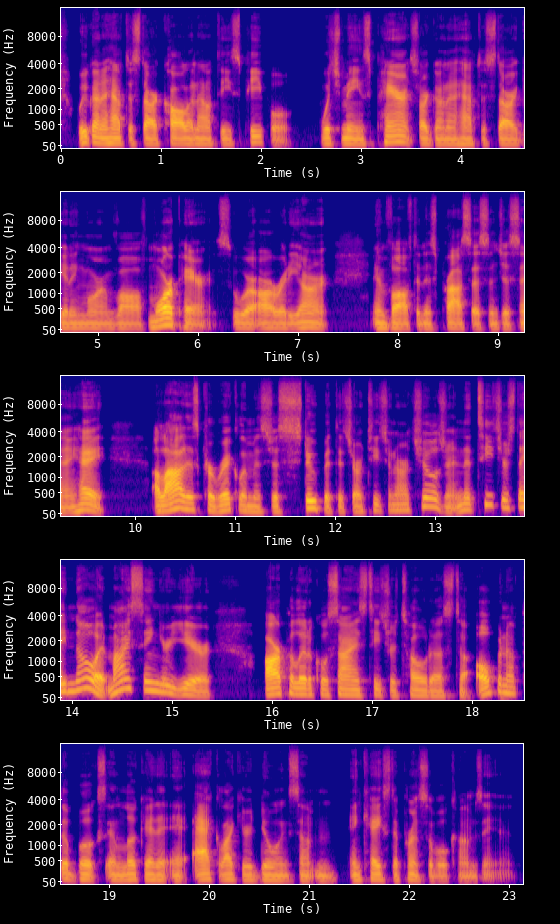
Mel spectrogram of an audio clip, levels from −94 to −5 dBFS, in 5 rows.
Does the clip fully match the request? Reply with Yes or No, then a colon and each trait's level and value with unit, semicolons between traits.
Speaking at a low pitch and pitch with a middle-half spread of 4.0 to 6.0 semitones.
Yes: very low, 95 Hz; average, 5.0 semitones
